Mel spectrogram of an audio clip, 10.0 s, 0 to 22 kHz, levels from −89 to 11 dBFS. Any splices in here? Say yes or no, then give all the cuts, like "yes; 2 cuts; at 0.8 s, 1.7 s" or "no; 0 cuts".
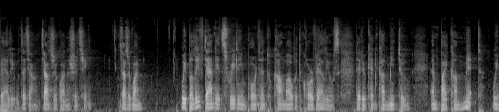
no; 0 cuts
